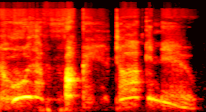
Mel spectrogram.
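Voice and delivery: high, harsh retold shout at the nephew; retold furious yell. Aunt yelling at her nephew outside the house, high angry retold shout. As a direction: fire it back like an angry aunt. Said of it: "And I'm like".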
